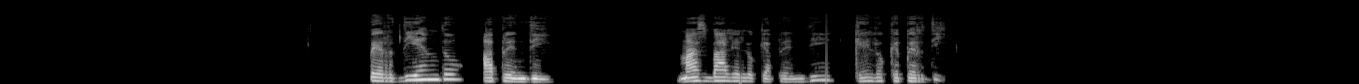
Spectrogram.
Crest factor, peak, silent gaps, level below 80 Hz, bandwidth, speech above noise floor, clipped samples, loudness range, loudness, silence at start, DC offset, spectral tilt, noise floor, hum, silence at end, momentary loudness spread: 22 dB; 0 dBFS; 4.68-4.80 s, 5.56-6.76 s, 8.46-8.53 s; -62 dBFS; 10.5 kHz; over 74 dB; under 0.1%; 11 LU; -17 LUFS; 3.7 s; under 0.1%; -7 dB/octave; under -90 dBFS; none; 4.2 s; 11 LU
